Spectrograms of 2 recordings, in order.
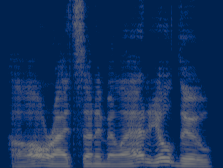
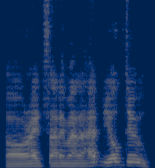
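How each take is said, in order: First: Lightly voiced gentleman adventurer, first try; tentative character voice. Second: Lightly voiced English gentleman adventurer; settled character voice. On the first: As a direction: approve of the young man, a bit louder. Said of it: "debating this man's accent". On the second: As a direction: give the lad brisk approval in character. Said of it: "I have a voice in mind".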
